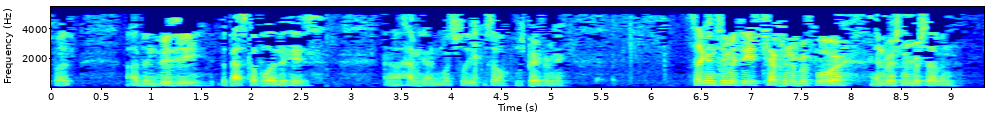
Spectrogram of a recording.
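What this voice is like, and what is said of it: Tired, exhausted-sounding voice. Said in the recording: “I'm kind of exhausted. I don't know if you can hear it in my voice”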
